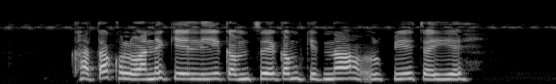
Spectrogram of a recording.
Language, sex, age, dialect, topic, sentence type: Hindi, female, 18-24, Awadhi Bundeli, banking, question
